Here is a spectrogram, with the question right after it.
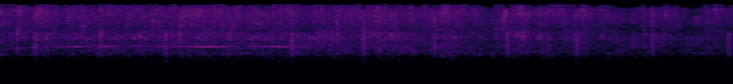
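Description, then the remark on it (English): An audience applauds steadily, clapping for Jesus after a prayer, dense overlapping claps filling the whole stretch at an even, moderate loudness, with no voices standing out. “You can clap for Jesus.”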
